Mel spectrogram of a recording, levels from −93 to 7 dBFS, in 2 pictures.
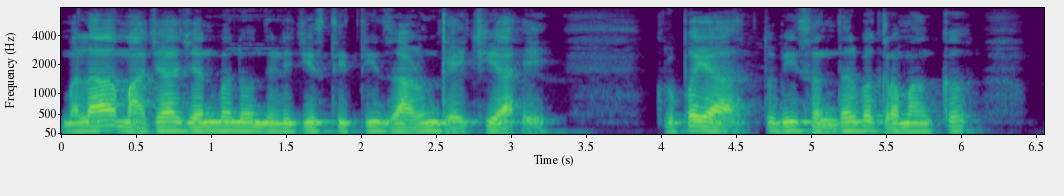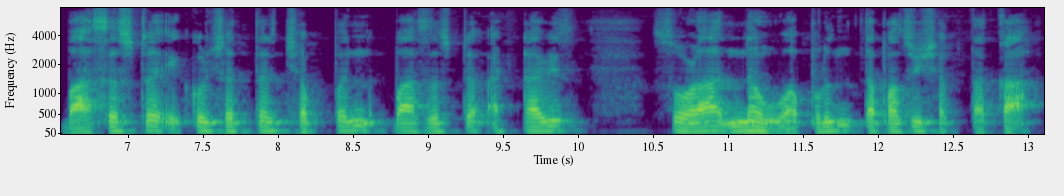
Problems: constant background noise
